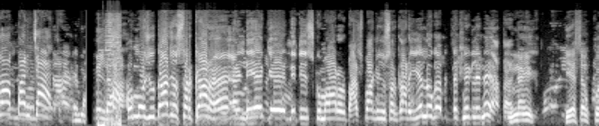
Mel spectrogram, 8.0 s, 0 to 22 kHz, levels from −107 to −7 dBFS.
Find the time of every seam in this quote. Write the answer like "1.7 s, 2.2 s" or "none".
1.3 s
